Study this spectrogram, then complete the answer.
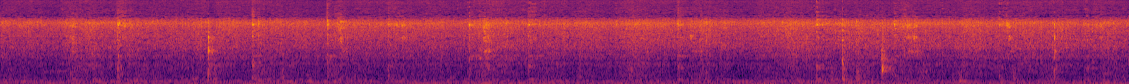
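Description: Chopped red pumpkin with a pinch of turmeric sautéing in a pan gives a steady, even sizzle, broken by frequent light spatula scrapes and taps, with no talking.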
